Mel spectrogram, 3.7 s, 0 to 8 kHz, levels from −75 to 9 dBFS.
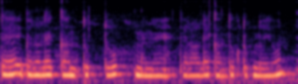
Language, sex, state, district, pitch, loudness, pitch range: Chakma, female, Tripura, Unakoti, 225 Hz, -13 LUFS, 215-235 Hz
